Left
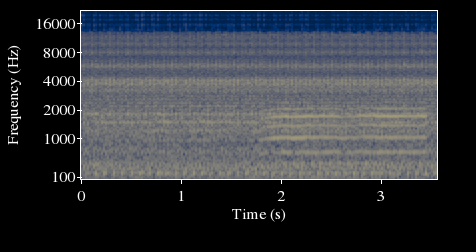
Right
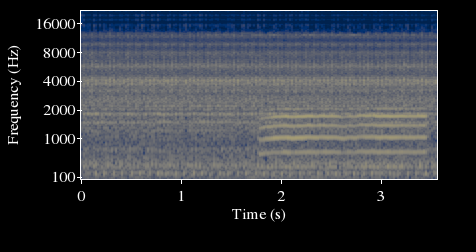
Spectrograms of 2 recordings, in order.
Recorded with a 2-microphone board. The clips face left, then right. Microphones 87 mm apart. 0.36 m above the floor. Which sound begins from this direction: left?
An engine running, at 0.0 s.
